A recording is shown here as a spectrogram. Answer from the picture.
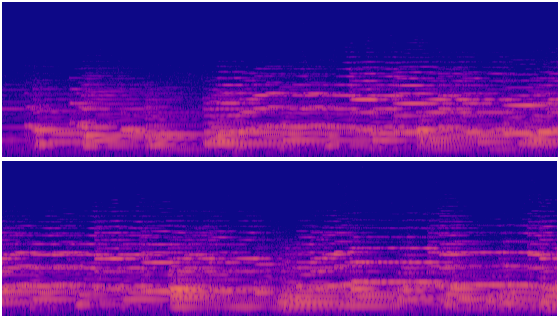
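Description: A clarinet playing a melody with grand piano accompaniment after a brief lull at the start, in a live classical duo performance.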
